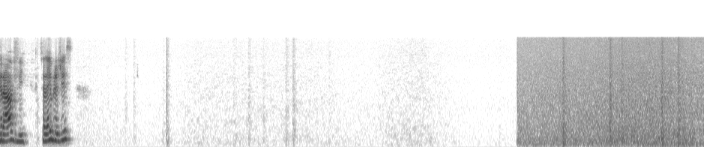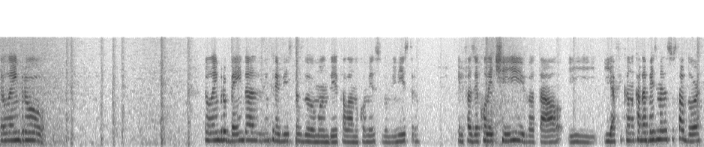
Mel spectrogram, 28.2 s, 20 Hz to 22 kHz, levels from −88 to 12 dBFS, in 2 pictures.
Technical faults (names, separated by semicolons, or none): noise suppressor artifacts; noise suppressor catching up; speech cut by the noise suppressor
